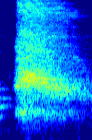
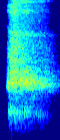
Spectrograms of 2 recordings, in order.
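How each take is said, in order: First: Long breathy sigh out; demo sigh. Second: Firm blown-out exhale; blowing out breath. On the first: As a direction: sigh it all out to show them. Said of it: "and then you go". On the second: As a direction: blow the air out through the lips. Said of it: "I really like, like, blowing it out". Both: Shown as a demonstration.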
